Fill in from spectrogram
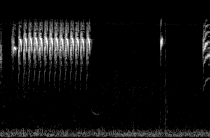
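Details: Crimson sunbird, training recording of nembak song: a rapid train of about fifteen shrill, high repeated notes, then quiet, a single sharp chip and a buzzy swept note at the end.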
